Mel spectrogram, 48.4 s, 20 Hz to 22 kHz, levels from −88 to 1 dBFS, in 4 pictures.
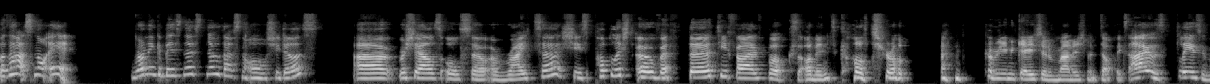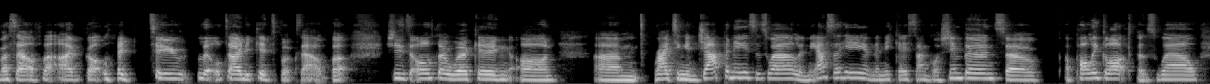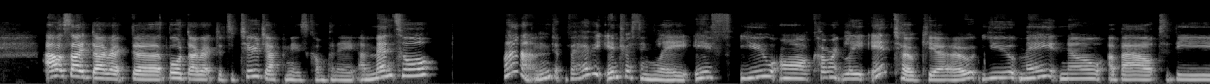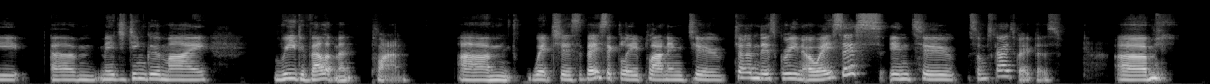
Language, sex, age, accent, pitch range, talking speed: English, female, 30-49, British, 170-230 Hz, 140 wpm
